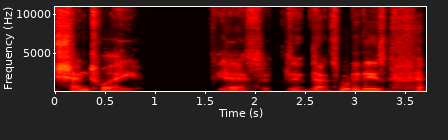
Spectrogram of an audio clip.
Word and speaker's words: Shantui: And our final film is not Shantui, it's Shantui.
